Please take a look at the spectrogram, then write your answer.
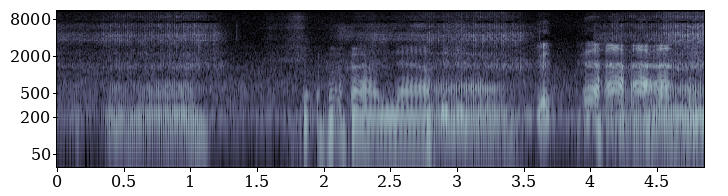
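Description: A man snores loudly and close by, with long, rough, rattling breaths that rise and fall in a steady rhythm, some ending in throaty snorts, with no one talking.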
